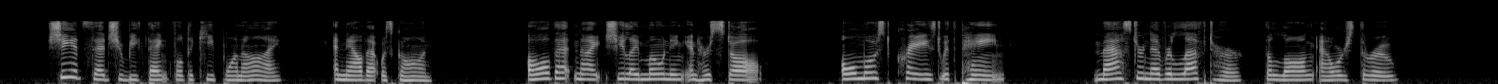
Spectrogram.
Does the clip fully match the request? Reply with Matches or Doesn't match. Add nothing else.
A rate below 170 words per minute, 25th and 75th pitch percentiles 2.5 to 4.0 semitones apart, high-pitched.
Matches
